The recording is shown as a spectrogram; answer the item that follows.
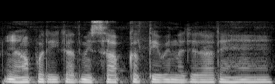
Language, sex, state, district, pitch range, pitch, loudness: Hindi, male, Jharkhand, Deoghar, 110-115 Hz, 110 Hz, -17 LUFS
